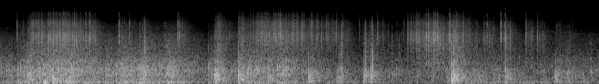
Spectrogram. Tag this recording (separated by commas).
Explosion, Fireworks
